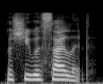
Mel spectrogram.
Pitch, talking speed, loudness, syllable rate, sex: 215 Hz, 235 wpm, -15 LUFS, 6.4 syllables/s, female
